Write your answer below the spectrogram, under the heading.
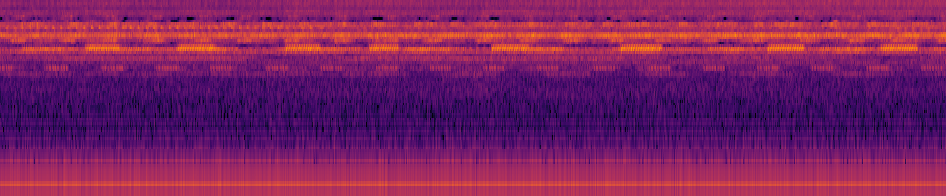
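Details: Crickets chirping through an evening in a peaceful park: steady high trilled pulses in several layers, short bursts repeating about once a second over a continuous insect hum, with faint low background rumble.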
